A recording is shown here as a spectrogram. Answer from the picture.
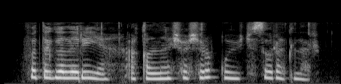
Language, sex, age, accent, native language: Uzbek, female, 18-24, Samarqand, Uzbek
